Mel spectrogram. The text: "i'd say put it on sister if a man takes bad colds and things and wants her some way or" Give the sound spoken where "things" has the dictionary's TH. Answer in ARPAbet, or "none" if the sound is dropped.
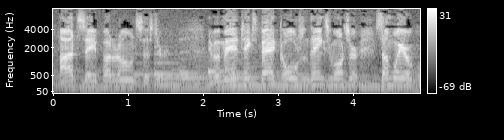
TH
